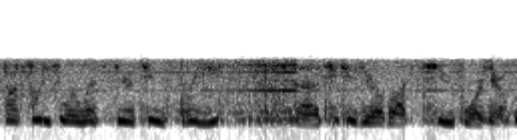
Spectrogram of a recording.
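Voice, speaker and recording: A man reading out slow, clipped coordinates as a military pilot, heard as a cockpit radio transmission. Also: mid-range voice, wildly swooping pitch, slightly rough. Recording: noisy tinny cockpit radio.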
